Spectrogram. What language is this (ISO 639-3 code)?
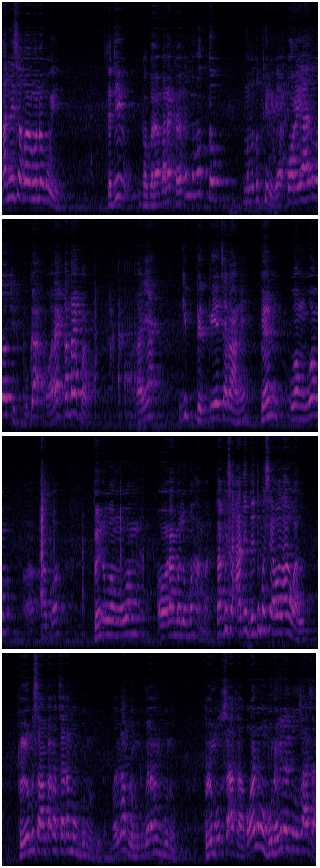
ind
